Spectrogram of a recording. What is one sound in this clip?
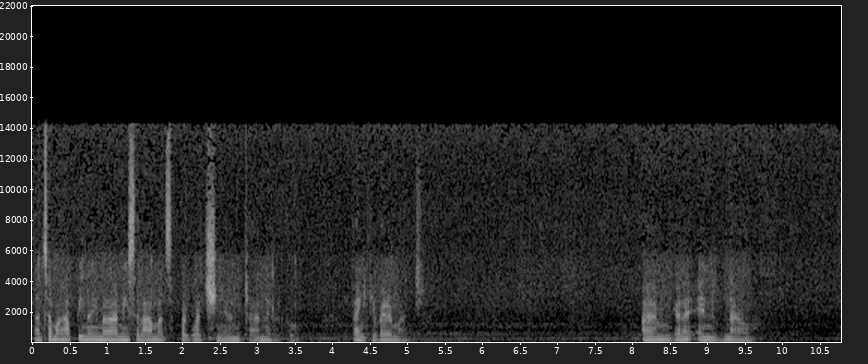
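An elderly woman speaks calmly close to the microphone.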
